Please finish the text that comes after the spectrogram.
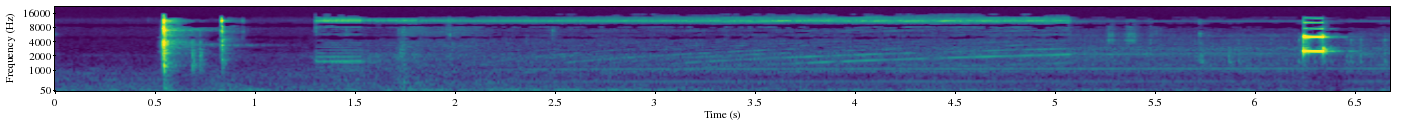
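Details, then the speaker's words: Hikvision recorder after replacing noisy original Chinese-made fan with a replacement: faint steady soft whir, thin even tone, no rattle or buzz; noticeably quieter than original, normal fan running. "this when i listen to it now it is somewhat quieter um it is somewhat quieter yes definitely it's quieter"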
